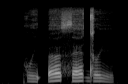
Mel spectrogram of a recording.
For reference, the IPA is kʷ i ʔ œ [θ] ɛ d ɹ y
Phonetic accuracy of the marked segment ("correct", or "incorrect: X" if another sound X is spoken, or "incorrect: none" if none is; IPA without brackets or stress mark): correct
